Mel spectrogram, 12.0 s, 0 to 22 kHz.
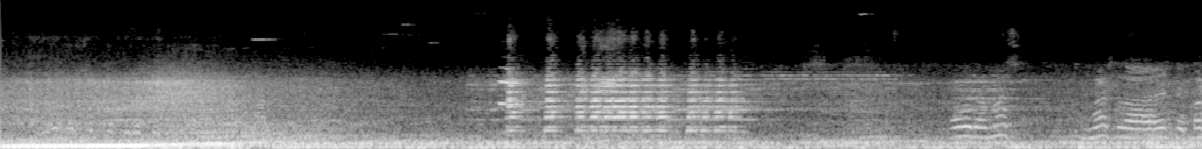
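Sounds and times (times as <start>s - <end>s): street traffic rumble: 0.0s - 12.0s.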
